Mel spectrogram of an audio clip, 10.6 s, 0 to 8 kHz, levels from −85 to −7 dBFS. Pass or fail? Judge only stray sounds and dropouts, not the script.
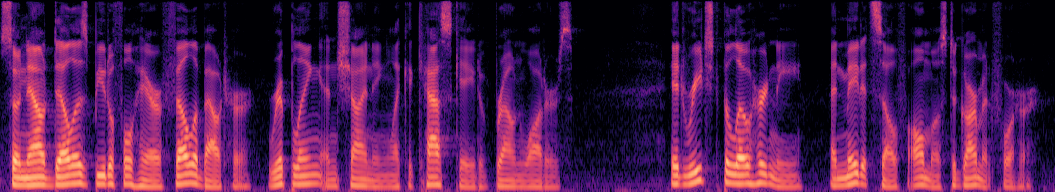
pass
